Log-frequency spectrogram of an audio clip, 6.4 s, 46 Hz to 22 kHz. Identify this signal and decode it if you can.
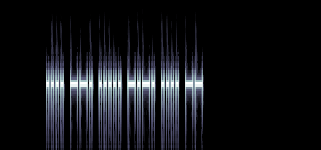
Morse code, heard as a keyed tone, about 25 wpm, 700 Hz. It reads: HG5CHM
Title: DXCC-100 Call Signs - 6 Characters - Repeated 3x - 25wpm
